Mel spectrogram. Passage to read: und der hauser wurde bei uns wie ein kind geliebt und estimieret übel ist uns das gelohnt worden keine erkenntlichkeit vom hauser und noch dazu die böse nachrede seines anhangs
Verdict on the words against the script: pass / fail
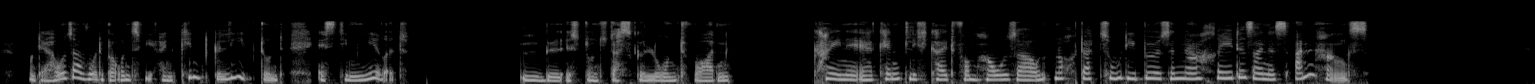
pass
